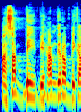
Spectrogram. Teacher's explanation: Anda akan dikatakan salah ketika membaca itu karena huruf Fa anda ganti dengan PA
